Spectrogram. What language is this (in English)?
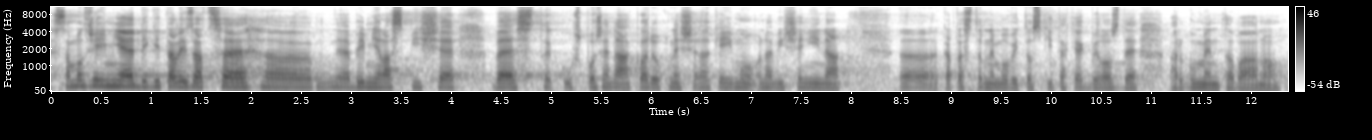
Czech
